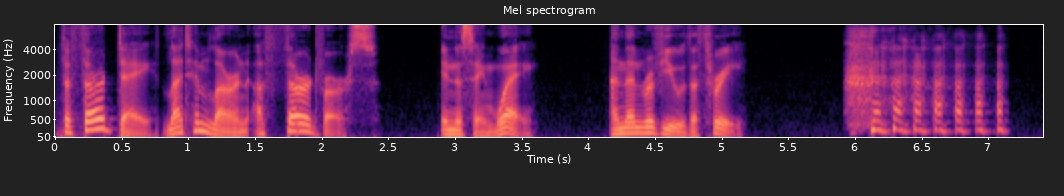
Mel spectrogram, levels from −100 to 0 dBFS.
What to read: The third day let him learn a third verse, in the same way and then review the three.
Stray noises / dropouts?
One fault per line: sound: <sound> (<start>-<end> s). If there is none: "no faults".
sound: laugh (5.9-7.2 s)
